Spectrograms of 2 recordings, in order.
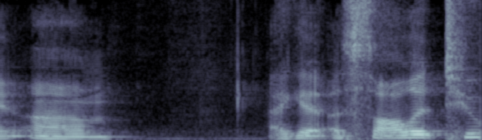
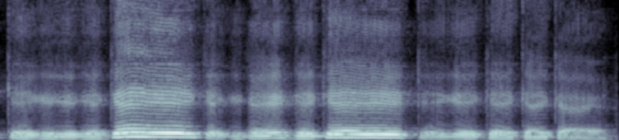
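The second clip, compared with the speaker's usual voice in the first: mocked harping; 5 dB louder than usual. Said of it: "she's still harping at me".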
